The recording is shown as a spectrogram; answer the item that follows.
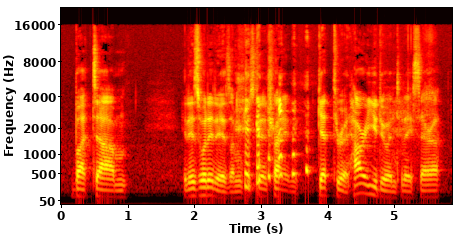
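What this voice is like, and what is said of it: Low, deep sick voice. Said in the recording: “Kind of a baritone ... today... I'm sick, so maybe that means my voice is lower... that stereotypical sick kind of voice”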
